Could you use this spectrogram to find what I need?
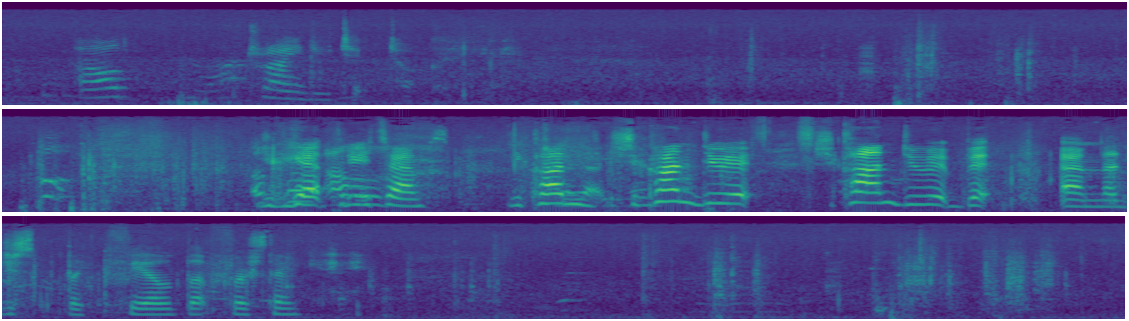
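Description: A trampoline mat thumps under landing feet.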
